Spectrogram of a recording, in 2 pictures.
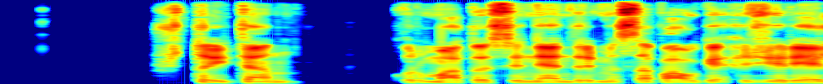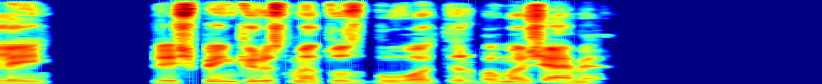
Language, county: Lithuanian, Vilnius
